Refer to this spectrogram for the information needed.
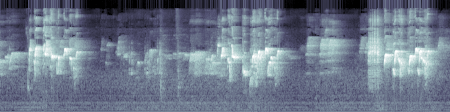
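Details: Cream-vented Bulbul full-fill song (masteran full isian) in three lively bursts of bubbling, rapidly changing warbles and chirps, separated by short pauses, with a clean, quiet backdrop.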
